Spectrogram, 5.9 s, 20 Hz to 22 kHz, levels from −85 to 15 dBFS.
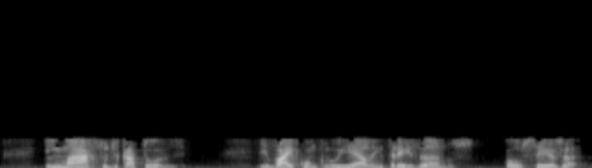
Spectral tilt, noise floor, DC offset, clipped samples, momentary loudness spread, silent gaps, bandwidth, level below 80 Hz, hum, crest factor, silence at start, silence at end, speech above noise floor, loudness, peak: -9 dB/octave; -59 dBFS; under 0.1%; under 0.1%; 18 LU; none; 4 kHz; -62 dBFS; none; 22 dB; 0.45 s; 0.15 s; 38 dB; -20 LUFS; 0 dBFS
